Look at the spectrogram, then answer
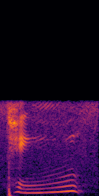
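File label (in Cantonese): "ting5", Cantonese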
